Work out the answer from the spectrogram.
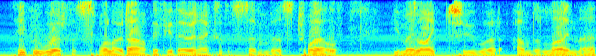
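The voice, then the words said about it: School teacher-like instructive voice. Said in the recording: “put on my school teacherly voice,”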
